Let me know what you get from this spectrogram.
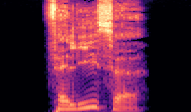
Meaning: first/third-person singular subjunctive II of verlassen
- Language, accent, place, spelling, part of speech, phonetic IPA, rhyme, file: German, Germany, Berlin, verließe, verb, [fɛɐ̯ˈliːsə], -iːsə, De-verließe.ogg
